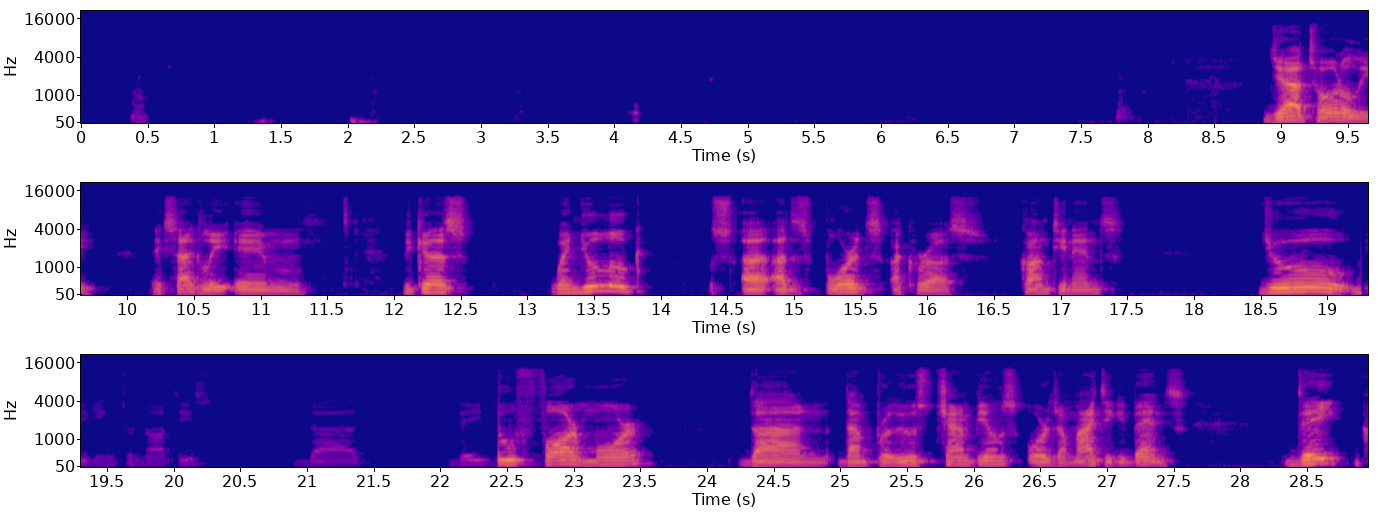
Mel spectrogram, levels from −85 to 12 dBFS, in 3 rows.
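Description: From 19.25 to 22.44 s the speech collapses by about 33 dB into a faint residue, likely one channel inverted cancelling the centred signal when summed. Unlike a dropout, it never goes fully silent. A difference signal remains.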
